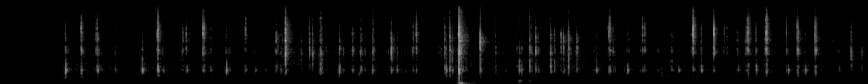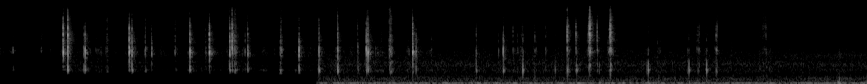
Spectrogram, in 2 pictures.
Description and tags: Buttons being pressed on a video game controller.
